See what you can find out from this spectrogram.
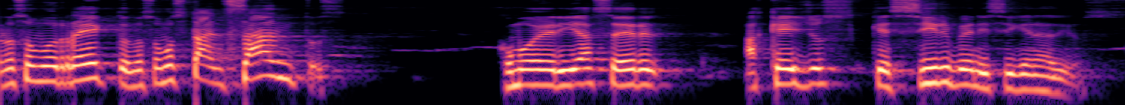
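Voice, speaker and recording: A man preaching a sermon, slow and emphatic with dramatic pauses. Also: sits high, darkish tone.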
